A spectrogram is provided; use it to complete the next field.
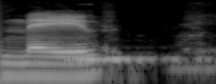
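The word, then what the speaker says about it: Medb: Primary meaning mave derives from the old Irish meb db pronounced roughly as mave meaning she who intoxicates or intoxicating one.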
